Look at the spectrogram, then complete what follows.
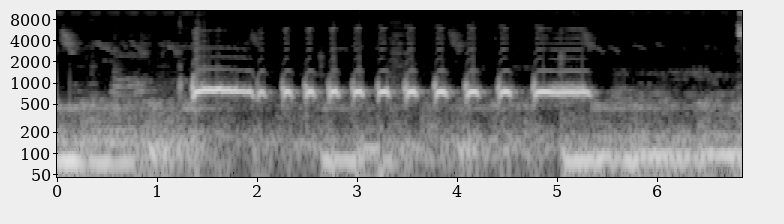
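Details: Zebra dove of the Bangkok type singing as a lure for other doves: one sustained coo, a run of roughly nine quick evenly spaced coo notes, and a final long coo over a low background hum.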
